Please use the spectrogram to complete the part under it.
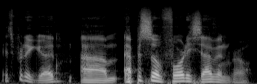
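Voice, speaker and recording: A man's voice: lowish voice, animated, a little fast, a little mellow, dry recording, clean studio sound. A man hosting a casual podcast chat, with a stuffy nasal cold and a rambling, filler-heavy way of talking. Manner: rambling, many likes and ums, laughs often. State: has a cold, nasal and deeper than normal. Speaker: podcast co-host.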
